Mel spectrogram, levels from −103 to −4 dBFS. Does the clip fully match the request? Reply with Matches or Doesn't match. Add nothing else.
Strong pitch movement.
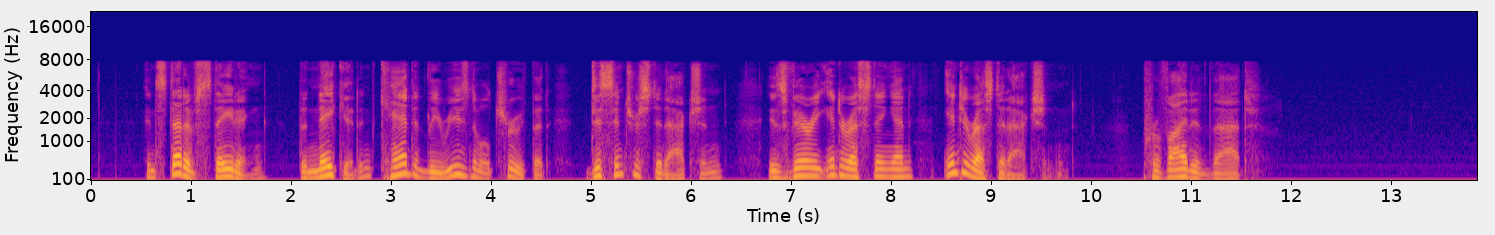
Matches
